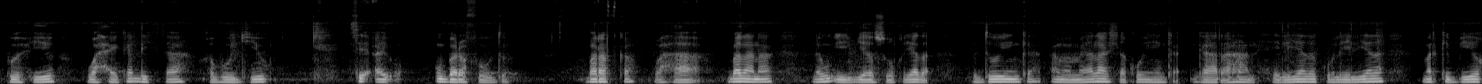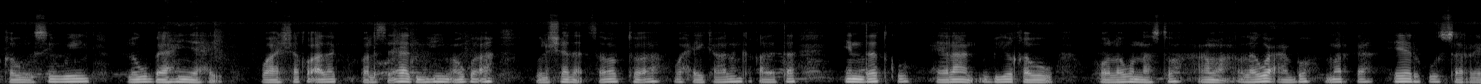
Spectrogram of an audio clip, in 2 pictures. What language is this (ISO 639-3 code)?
som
